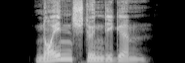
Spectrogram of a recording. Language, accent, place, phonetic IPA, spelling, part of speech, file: German, Germany, Berlin, [ˈnɔɪ̯nˌʃtʏndɪɡəm], neunstündigem, adjective, De-neunstündigem.ogg
- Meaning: strong dative masculine/neuter singular of neunstündig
